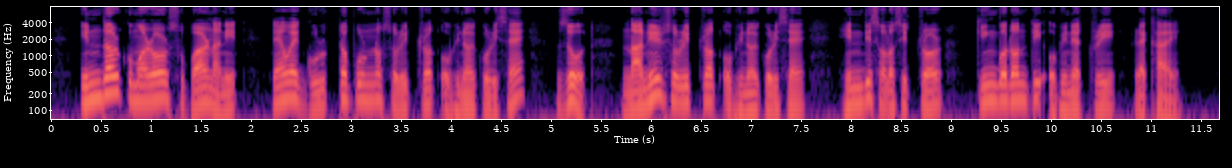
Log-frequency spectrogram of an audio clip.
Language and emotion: Assamese, neutral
